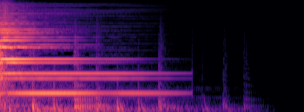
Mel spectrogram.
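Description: A single bell-chime 'ding' sound effect for a notification bell, struck once and ringing out for about a second and a half as it fades. Quiet beats of background music fade out under it just before the end.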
